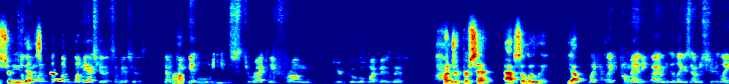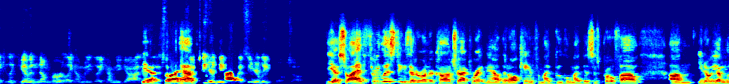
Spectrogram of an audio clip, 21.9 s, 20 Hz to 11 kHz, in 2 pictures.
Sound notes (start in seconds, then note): 15.2 voice muffling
